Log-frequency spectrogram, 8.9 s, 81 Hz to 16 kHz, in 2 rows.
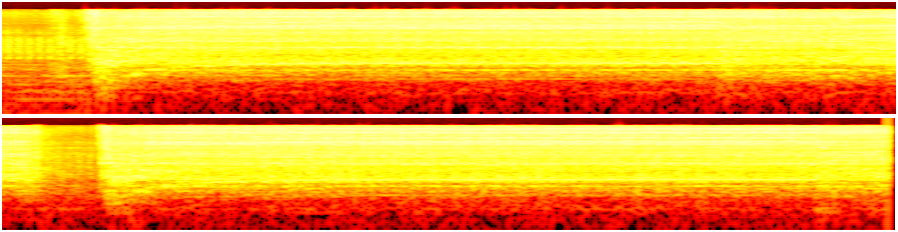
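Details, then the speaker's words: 1998 John Deere 6x4 Gator, Kawasaki engine, crank no-start, cranked with scope on compression and ignition: fast even starter whirr with no firing, brief pause, quick re-crank temporarily builds pressure; breathing (valve) fault. "you'll notice I let off without halfway through and then give it a quick crank again and we were actually able to temporarily build pressure that's further leading me in the direction that we had already established that there's a breathing fault of some type"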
